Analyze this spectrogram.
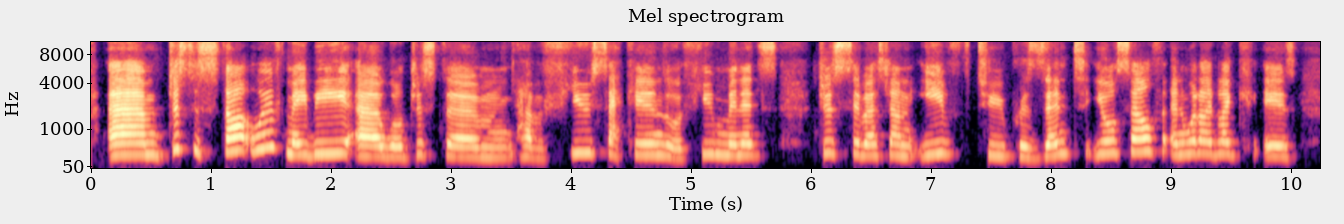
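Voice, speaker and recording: A woman with a British accent talks at a fairly slow pace. Her voice is high, with ordinary pitch variation. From France and England. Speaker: webinar host, customer success manager. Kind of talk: webinar moderation.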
